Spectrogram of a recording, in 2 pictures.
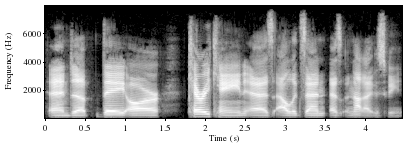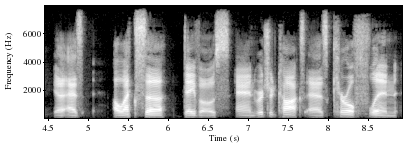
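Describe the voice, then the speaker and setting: Man, podcast co-host, casual rambling chat, lots of fillers, sharp bright tone, muffled lo-fi recording. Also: medium pitch, steady tone, unhurried, clear, resonant tone, no room sound. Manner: rambling, full of fillers and self-corrections. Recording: muffled lo-fi mic.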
